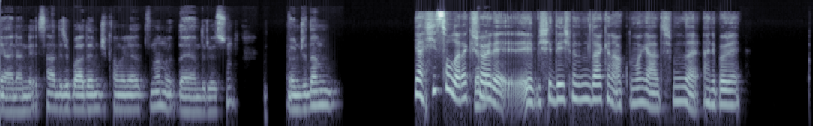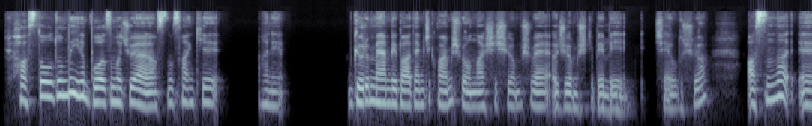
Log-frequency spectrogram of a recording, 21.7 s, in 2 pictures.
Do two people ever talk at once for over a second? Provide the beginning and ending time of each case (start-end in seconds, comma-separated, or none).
none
